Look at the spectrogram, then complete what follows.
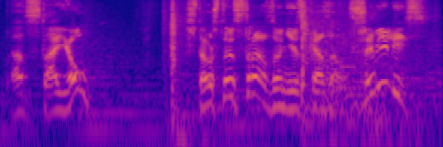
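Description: A man's voice: on the high side, wildly swooping pitch, moderate pace. A man playing a goofy, self-important cartoon turkey in a blunt, comic manner. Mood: urgent comic. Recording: music behind the voice.

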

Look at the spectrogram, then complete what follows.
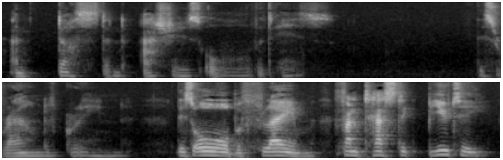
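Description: A man reciting classic verse in a solemn, measured and expressive dramatic style. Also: mid-range voice. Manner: solemn, measured, expressive delivery with hushed line endings. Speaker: poetry reader.

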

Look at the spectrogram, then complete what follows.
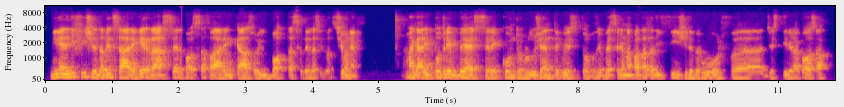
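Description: A man in his forties hosting an interview on a video call, asking questions in a relaxed, conversational way. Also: medium pitch, normal speed, reverberant, lo-fi sound. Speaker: host. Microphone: video call webcam.

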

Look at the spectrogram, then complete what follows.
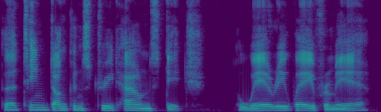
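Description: Garrulous, wheedling old woman of humble stock for an audiobook, raised pitch, rambling folksy delivery, played by a male narrator. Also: measured pace, vocal fry, bright, forceful tone, no room sound, clean studio sound. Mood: guarded. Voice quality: harsh. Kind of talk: audiobook character voice.

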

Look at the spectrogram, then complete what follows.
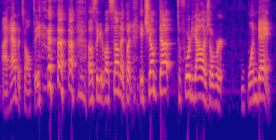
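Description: A man's voice: high-pitched, very animated, fairly quick, pushed and bright. A young man talking casually and emphatically to camera, giving his opinions as a video host in a room at home. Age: young adult. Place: small wood-paneled room at home.

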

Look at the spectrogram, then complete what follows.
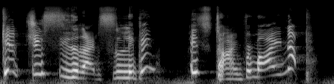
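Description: A tiny baby bird from a children's storybook, voiced by a woman reader. It is chirpy and cheerful, pitched very high. Its sing-song delivery bounces up and down. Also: big pitch swings, normal speed, a bit bright, exaggerated voice. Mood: indignant. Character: tiny cheerful wide-awake baby bird, singing relentlessly.

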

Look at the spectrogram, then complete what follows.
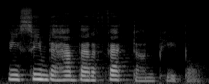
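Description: A male reader puts on an earnest young female creature adrift in a space tale. The voice sits well above a man's usual talk. She is excitable and open, in audiobook style. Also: sits high, normal speed, creaky, pitched above the performer's own voice. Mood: musing.

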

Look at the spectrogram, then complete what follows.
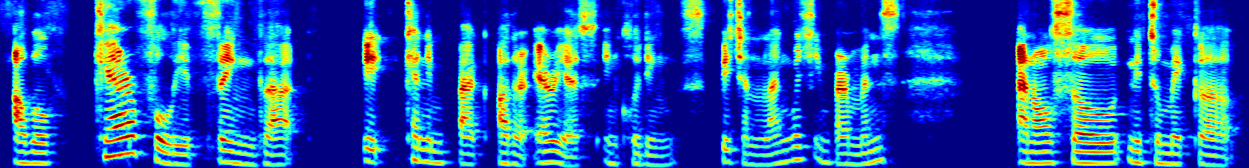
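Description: A young woman presenting a college project slowly and carefully over a video call. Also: extremely low pitch, a bit bright. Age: young adult. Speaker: student presenter.

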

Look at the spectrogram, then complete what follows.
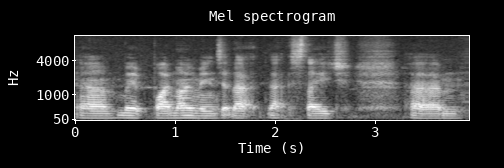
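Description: A man, a football manager giving a measured post-match interview, thinking aloud with many fillers. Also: low-pitched, completely flat delivery, a little hiss or hum. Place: small indoor press room before a sponsor board.

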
